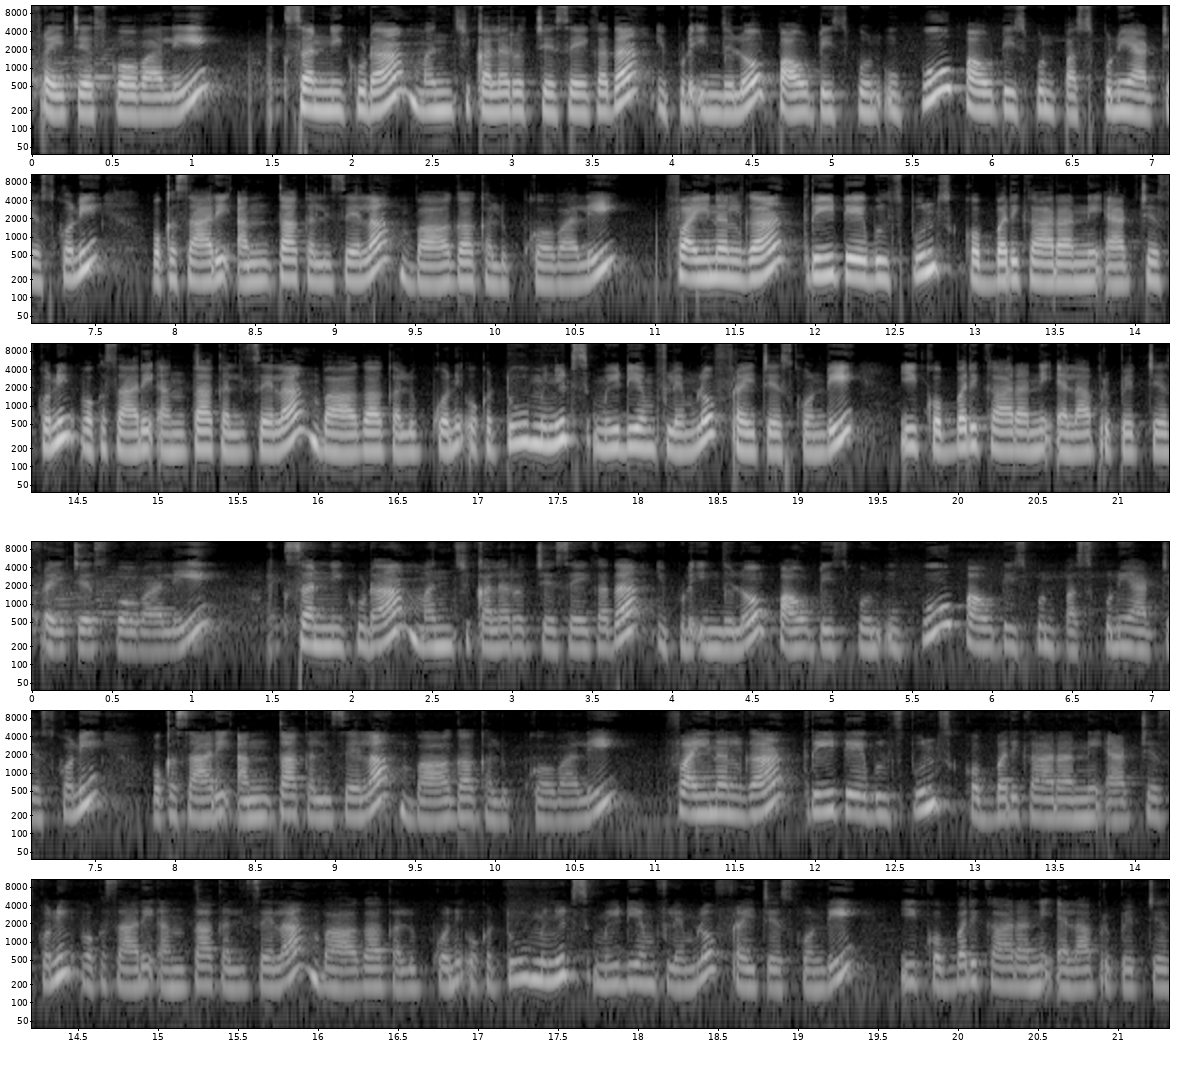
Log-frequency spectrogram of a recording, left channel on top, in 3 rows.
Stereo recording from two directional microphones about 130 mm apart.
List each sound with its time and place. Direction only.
0.0 s a woman's voice: 50° left (ahead or behind)
17.0 s a woman's voice: 35° left (ahead or behind)
17.5 s a woman's voice: 50° left (ahead or behind)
